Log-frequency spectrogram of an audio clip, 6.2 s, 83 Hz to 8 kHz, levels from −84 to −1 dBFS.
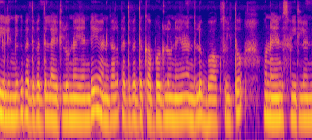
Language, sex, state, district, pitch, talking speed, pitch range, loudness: Telugu, female, Andhra Pradesh, Krishna, 170 Hz, 165 wpm, 165-175 Hz, -16 LUFS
